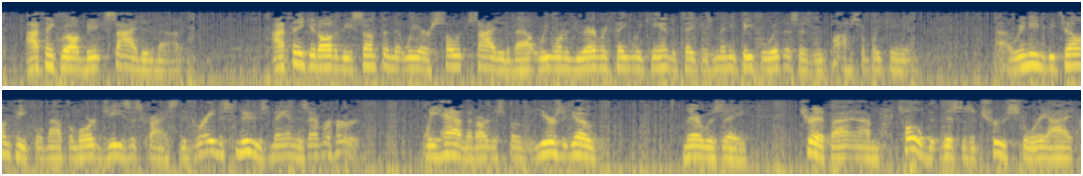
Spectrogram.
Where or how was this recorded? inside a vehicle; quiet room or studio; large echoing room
large echoing room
